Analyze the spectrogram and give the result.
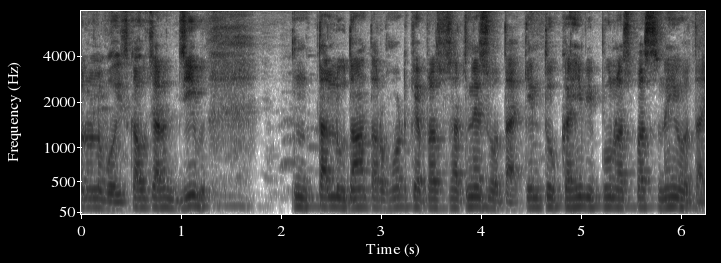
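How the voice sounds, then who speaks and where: A man teaching a grammar lesson, asking questions and answering them himself, repeating key points. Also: medium pitch. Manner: repetitive, quizzing questions then answering them. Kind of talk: classroom lesson explanation.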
